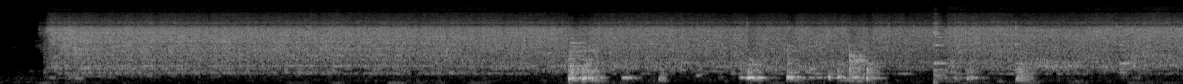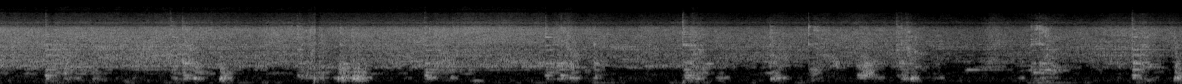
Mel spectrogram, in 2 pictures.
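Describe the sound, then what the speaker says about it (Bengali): Whole garam masala spices frying in hot oil in a home kitchen: a steady, loud sizzle and hiss for the whole stretch, with occasional stirring clatter and brief talk. "তেলটা গরম হয়ে গেছে গোটা গরম মশলা দিয়ে দিয়েছি"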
